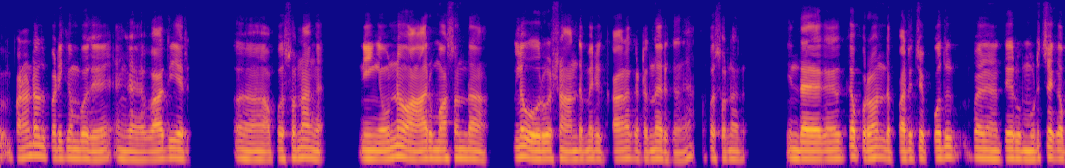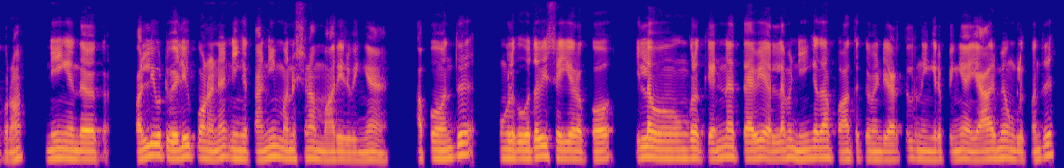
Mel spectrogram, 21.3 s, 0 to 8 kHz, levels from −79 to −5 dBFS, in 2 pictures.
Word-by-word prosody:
12வது 135 +3 0
படிக்கும்போது 120 -3 0 0.2
எங்க 105 -2 -1 0.2
வாத்தியர். 115 +1 +1 0.5
அ - - -2 0.3
அப்போ 115 +3 -3
சொன்னாங்க. 125 -2 0 0.5
நீங்க 110 -1 +4
உன்னும் 135 -2 +3
6 115 +1 +3
மாசம் 115 0 -1
தான், 110 -3 0 0.3
இல்ல 140 - +3
1 110 - +4
வருஷம். 110 -1 -1
அந்த 110 +1 -1
மாரி 110 -1 -1
கால 110 +1 +1
கட்டம் 110 +1 -3
தான் 115 - +2
இருக்குதுங்க. 95 +6 -6
அப்ப 115 - -5
சொன்னாரு. 110 -2 -4 0.5
இந்த 115 -1 +3 0.3
இதுக்கு 115 +4 0
அப்புறம் 120 0 +1
அந்த 110 -3 -2
பரிட்சை 115 +2 0
பொது 125 +3 +2 0.6
தேர்வு 115 -2 +2
முடிச்ச 125 +4 -2 0.2
அப்புறம் 100 +5 -2 0.3
நீங்க 120 0 +3
அந்த 110 0 +4 0.5
பள்ளி 130 +7 +3
விட்டு 135 -6 +2
வெளிய 135 +4 +4
போனோனே 120 0 +2
நீங்க 115 -1 +3
தனி 115 +6 +1
மனுஷனா 120 +2 -1
மாறிடுவீங்க. 100 -1 -1 0.5
அப்போ 120 - -4
வந்து 135 +7 +1 0.4
உங்களுக்கு 115 -1 +1
உதவி 135 +2 +4
செய்யறக்கோ. 110 -2 +2 0.4
இல்ல 130 0 +6 0.3
உங்களுக்கு 115 -2 0
என்ன 130 +3 0 0.2
தேவை 115 +2 +4
எல்லாமே 115 +4 0
நீங்க 115 +3 +1
தான் 125 0 -2
பாத்துக்க 105 +1 -3
வேண்டிய 100 0 +1
இடத்துல 110 +2 -7
நீங்க 105 0 -1
இருப்பீங்க. 110 +1 -3 0.2
யாருமே 115 +3 +2
உங்களுக்கு 105 -2 -3
வந்து 145 +7 -1
115 Hz, 175 wpm, -25 LUFS, 110-120 Hz, 0.6 s, இல்ல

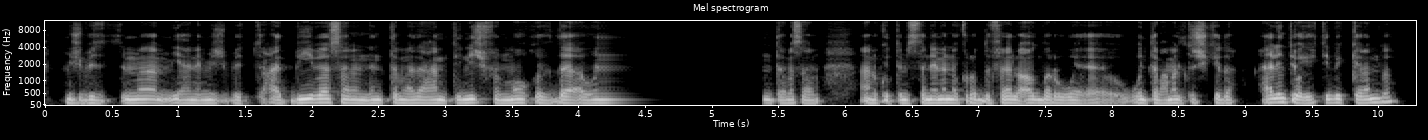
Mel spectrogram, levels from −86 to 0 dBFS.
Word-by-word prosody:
مش 125 -3 -2
بس 115 -1 -3
ما 130 +1 +3
يعني 120 -2 0
مش 120 -1 -1
بتعاتبيه 120 +4 0
مثلًا 140 -2 +2
أنت 125 +1 0
ما 120 -1 +1
دعمتنيش 125 +2 +1
في - - -13
الموقِف 125 +1 +1
ده 125 - +1
أو 115 +1 -1 1.3
أنت 125 -1 -2
مثلًا 120 -1 -2 0.3
أنا - - +1
كنت - - -3
مستنية 125 +2 +2
مِنّك 130 +1 +4
رَد 125 - +1
فعل 130 -1 +1
أكبر 125 -1 +1
و 120 0 0 0.2
وأنت 130 -1 -2
ما 120 - 0
عملتش 125 +2 -1
كده، 125 -2 -3
هل 145 +2 +2
أنتِ 155 - +3
واجهتيه 130 +1 +1
بالكلام 140 0 +1
ده؟ 175 +5 -2
125 Hz, 190 wpm, -24 LUFS, 120-130 Hz, 1.3 s, مِنّك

